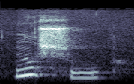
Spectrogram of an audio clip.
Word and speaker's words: ношу: так мають наголос правильно Вони мають наголос кінцевий коли помилковий наголос він кореневий цей наголос теж зумовлений діалектним оточенням переважно і переважно впливом південно-західного наріччя тобто правильно казати ношу ходжу пишу і можемо спостерігати зовсім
